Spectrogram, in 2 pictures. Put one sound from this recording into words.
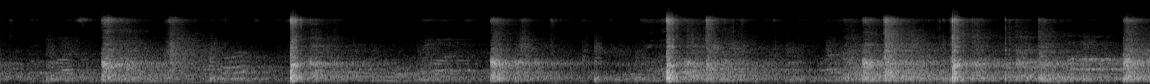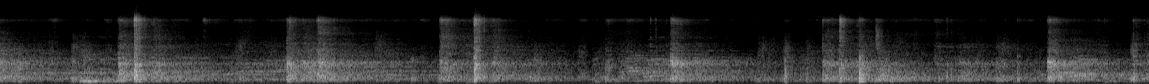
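Tennis balls are struck with a sharp pop, echoing in a large hall.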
